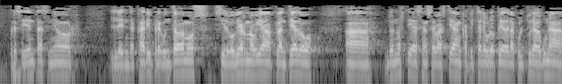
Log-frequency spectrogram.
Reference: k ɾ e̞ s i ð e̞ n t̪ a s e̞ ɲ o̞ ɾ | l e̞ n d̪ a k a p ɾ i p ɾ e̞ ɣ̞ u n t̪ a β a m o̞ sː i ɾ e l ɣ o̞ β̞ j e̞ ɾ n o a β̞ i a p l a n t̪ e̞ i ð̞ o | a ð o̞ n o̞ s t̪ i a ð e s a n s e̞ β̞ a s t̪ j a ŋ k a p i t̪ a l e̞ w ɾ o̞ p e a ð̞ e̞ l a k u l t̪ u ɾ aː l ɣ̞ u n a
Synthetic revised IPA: p ɾ e̞ s i ð e̞ n t̪ a s e̞ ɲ o̞ ɾ | l e̞ n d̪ a k a ɾ i p ɾ e̞ ɣ̞ u n t̪ a β a m o̞ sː i e l ɣ o̞ β̞ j e̞ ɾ n o a β̞ i a p l a n t̪ e̞ a ð̞ o | a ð o̞ n o̞ s t̪ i a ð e s a n s e̞ β̞ a s t̪ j a ŋ k a p i t̪ a l e̞ w ɾ o̞ p e a ð̞ e̞ l a k u l t̪ u ɾ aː l ɣ̞ u n a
